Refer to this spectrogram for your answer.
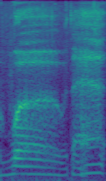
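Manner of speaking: California drawl with a stretched-out whoa. Repeating the first example for the other speaker: Keanu Reeves voice. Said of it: "not quite so Keanu Reeves".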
